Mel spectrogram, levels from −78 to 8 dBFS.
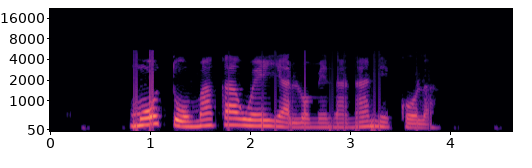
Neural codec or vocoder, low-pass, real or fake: none; 5.4 kHz; real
